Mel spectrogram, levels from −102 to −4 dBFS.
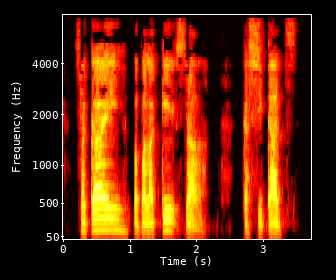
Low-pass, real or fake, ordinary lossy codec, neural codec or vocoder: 7.2 kHz; real; MP3, 32 kbps; none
